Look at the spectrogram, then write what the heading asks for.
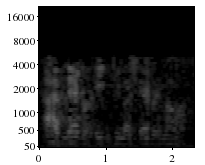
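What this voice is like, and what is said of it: Sarcastic tone. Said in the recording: “note that was sarcasm there”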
